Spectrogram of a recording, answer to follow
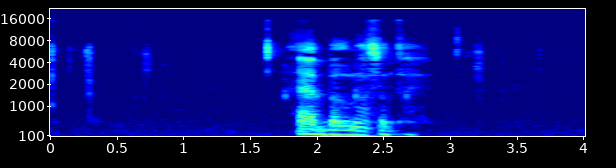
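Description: A man's voice speaking one short phrase about two seconds in, with a few faint, short clicks in the pauses before and after it.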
